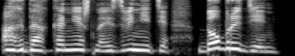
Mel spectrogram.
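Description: A woman's voice: a little high, brisk, no echo, clean studio sound, voice pushed up, lightly acted. A woman voicing a nervous young female intern reporter who stumbles and hesitates over her words. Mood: flustered. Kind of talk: audiobook character voice.

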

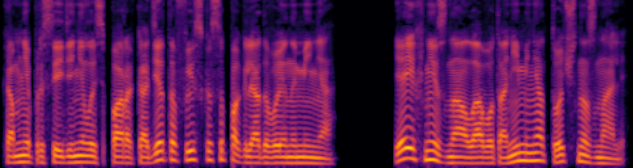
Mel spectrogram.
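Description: A man's voice: on the low side, fairly quick, clear, resonant tone, no room sound. Wry male audiobook narrator, dry sound. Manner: wry, sardonic. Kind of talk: scripted first-person sci-fi narration.

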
